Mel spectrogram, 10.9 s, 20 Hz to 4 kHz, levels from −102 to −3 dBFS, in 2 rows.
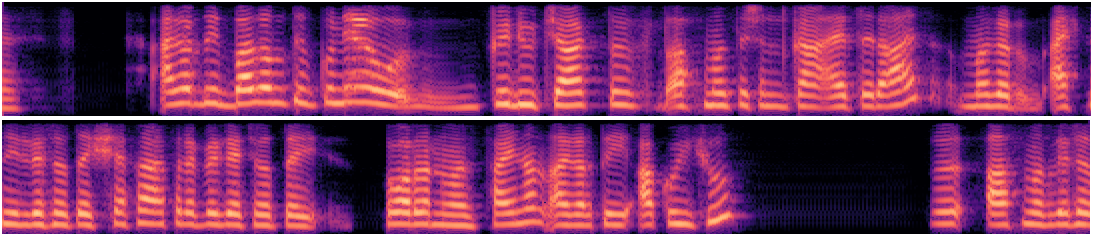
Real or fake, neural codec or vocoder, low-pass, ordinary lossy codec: fake; codec, 16 kHz, about 1 kbps, DyCAST, with the encoder's durations; 3.6 kHz; none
